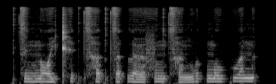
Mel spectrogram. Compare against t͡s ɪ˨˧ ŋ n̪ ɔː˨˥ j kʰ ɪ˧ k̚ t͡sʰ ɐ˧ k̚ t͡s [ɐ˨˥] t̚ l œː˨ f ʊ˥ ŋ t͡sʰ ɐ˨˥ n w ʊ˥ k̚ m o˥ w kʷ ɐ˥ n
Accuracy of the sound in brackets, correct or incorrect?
correct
